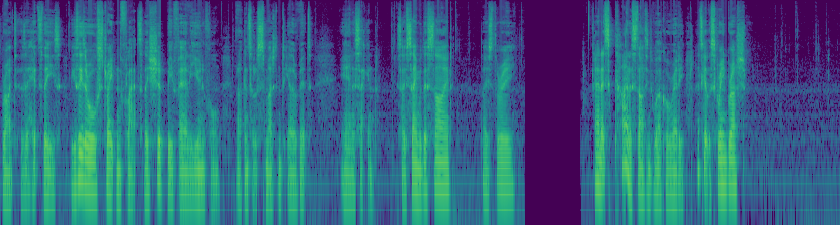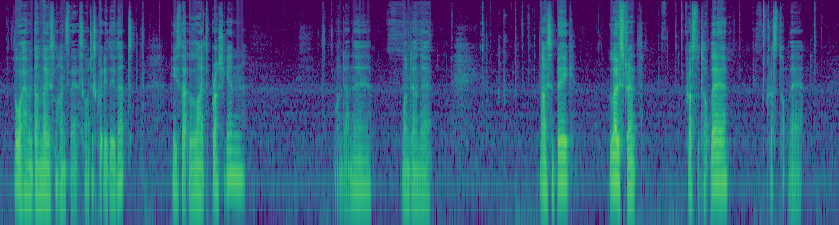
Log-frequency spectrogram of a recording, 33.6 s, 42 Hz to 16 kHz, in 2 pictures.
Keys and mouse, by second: 3.4-4.2 drag, 4.2-4.6 middle drag, 4.6-5.1 drag, 5.1-5.8 middle drag, 5.8-6.3 drag, 6.3-8.4 middle drag, 8.4-8.8 drag, 8.8 middle drag, 9.1-9.5 drag, 9.5-9.9 middle drag, 9.9-10.4 drag, 10.4-14.1 middle drag, 14.1-15.9 drag, 15.9-18.6 middle drag, 18.6 f, 20.5 click, 21.0-21.7 middle drag, 21.7-23.4 drag, 23.4-24.5 middle drag, 24.5-25.2 drag, 25.2-26.8 middle drag, 26.8 f, 27.4-30.0 middle drag, 30.0-30.4 drag, 30.4-31.9 middle drag, 31.9-32.3 drag, 32.3-33.5 middle drag.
